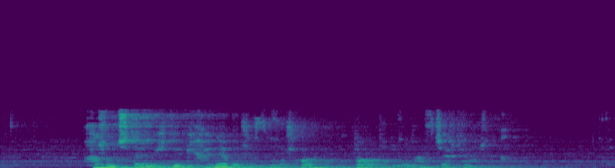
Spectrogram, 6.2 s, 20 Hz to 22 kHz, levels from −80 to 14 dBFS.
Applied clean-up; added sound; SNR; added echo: none; none; none; reverberation time 1.7 s.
